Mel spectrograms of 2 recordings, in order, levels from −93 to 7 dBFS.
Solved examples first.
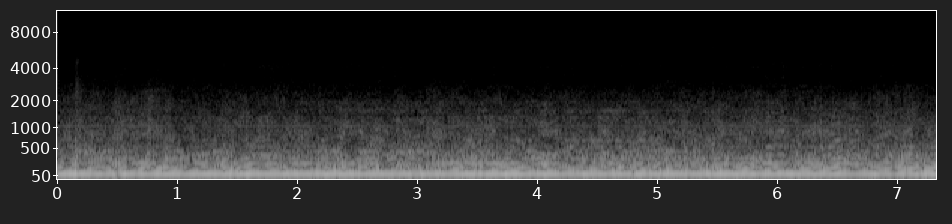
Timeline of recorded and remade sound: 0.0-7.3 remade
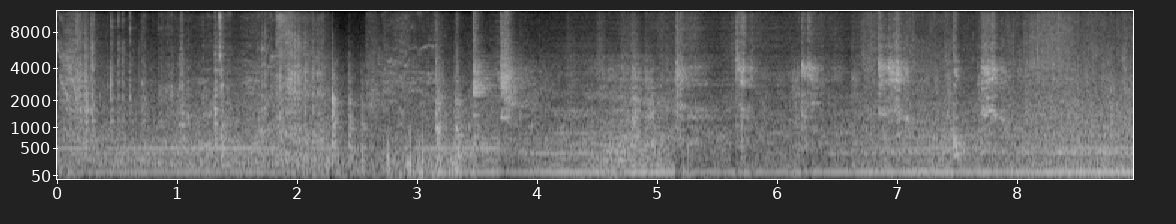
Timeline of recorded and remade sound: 0.0-4.1 recorded; 4.1-6.7 remade; 6.7-9.0 recorded

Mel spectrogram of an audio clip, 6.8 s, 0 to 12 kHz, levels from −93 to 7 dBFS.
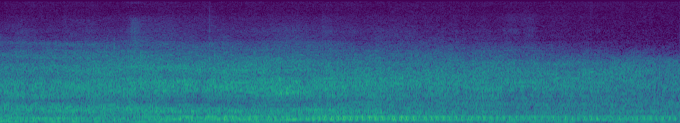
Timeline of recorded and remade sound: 0.0-1.0 recorded; 1.0-4.2 remade; 4.2-4.7 recorded; 4.7-6.1 remade; 6.1-6.8 recorded

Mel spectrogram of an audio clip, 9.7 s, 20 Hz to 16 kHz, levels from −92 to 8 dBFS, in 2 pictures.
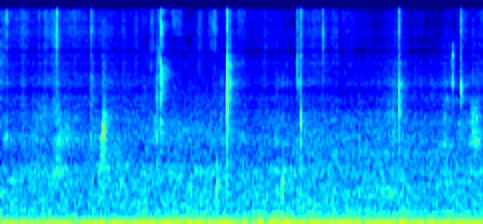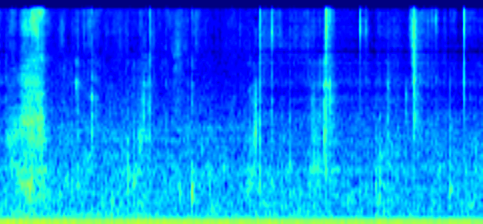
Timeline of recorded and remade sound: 0.0-1.4 remade; 1.4-2.2 recorded; 2.2-4.9 remade; 4.9-7.4 recorded; 7.4-9.7 remade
